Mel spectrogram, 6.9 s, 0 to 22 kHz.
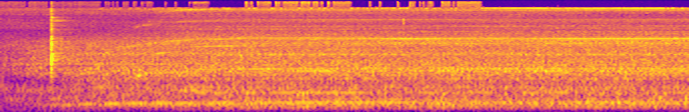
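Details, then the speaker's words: Orbitalum Orbimat 165 CA orbital welder power source, quick function test with start weld: steady pump and fan hum with cooling water and gas running, faint tone settling after a click; no knocks or grinding, runs normally. "Water's running, you can hear the water running. Gas is also running there."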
